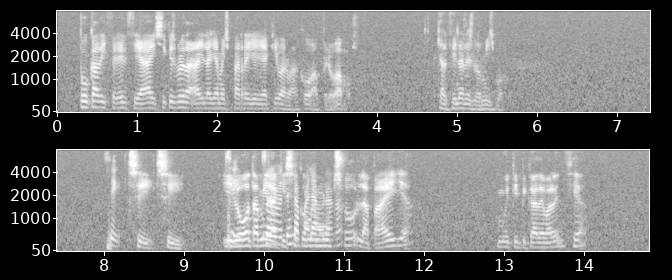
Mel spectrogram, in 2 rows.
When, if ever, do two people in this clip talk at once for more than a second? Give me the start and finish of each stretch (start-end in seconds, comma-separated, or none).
9.5-11.0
